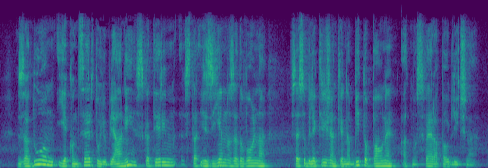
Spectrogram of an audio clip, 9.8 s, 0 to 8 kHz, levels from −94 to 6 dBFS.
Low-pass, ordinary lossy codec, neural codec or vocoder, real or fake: 7.2 kHz; AAC, 48 kbps; none; real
